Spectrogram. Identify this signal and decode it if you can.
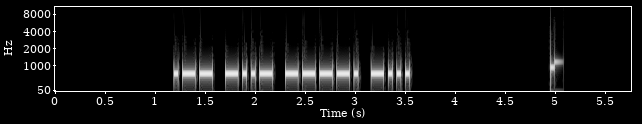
Morse code, heard as a keyed tone, about 28 wpm, 700 Hz. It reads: WX9B
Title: USA Call Signs - 4 Characters - 3x Character Spacing - 28wpm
